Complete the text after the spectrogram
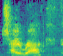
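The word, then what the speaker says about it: Chi-Raq: And then Spike Lee's new movie, I believe it's pronounced Chirac, comes out with John Cusack, Samuel L.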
